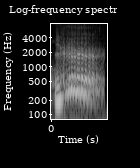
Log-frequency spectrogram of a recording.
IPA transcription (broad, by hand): r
